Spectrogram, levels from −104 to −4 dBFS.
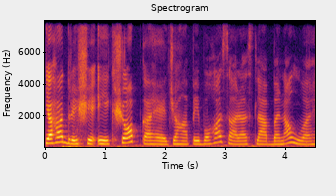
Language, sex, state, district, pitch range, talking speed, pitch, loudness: Hindi, female, Jharkhand, Ranchi, 205-255 Hz, 185 wpm, 220 Hz, -21 LUFS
